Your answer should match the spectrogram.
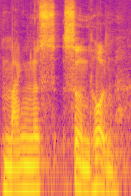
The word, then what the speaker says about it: Magnus Sundholm: Magnus Sundholm.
